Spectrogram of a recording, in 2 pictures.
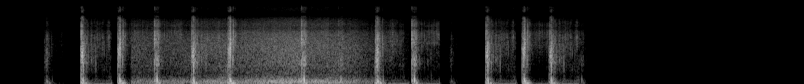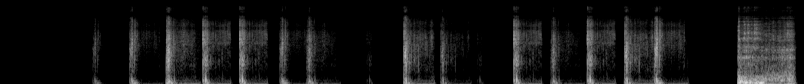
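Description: Footsteps run quickly across a hard stone floor.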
